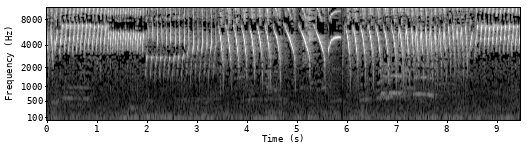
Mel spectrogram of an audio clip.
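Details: Canary song played to stimulate other birds to sing: very rapid buzzy trills shifting into slower, sweeping whistled notes, then back to fast rolling trills, loud and continuous throughout.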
